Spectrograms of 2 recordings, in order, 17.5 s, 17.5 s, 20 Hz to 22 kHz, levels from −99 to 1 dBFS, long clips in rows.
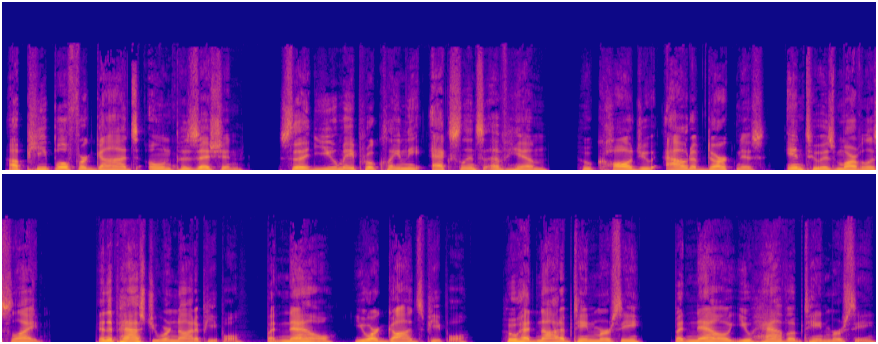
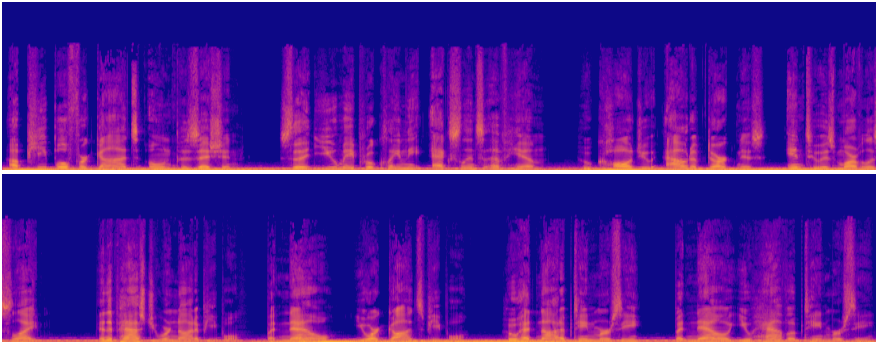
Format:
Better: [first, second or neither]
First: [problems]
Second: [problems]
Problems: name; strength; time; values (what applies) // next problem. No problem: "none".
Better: first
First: none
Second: low rumble; noticeable; throughout; 10 dB below the speech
